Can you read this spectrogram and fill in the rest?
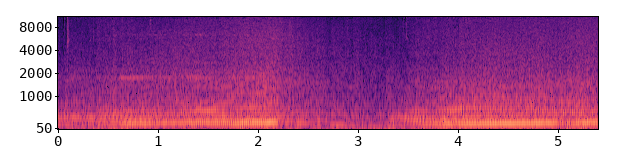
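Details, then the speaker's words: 1967 Porsche 912 on first test drive with newly installed 2.1-liter engine, accelerating through gears; occupants say it has a lot of power and sounds very smooth. Smooth even note climbing with each pull, no knocks or rattles: normal acceleration. "Man, it really sounds good. It's like so smooth."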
